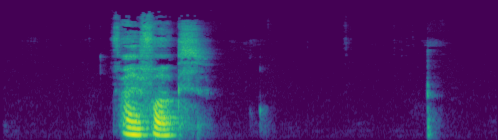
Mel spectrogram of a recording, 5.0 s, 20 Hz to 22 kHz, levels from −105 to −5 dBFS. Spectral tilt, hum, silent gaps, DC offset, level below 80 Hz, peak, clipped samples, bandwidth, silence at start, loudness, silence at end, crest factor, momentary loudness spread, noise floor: -6 dB/octave; none; none; under 0.1%; -66 dBFS; -2 dBFS; under 0.1%; 14 kHz; 1.2 s; -17 LUFS; 3 s; 22 dB; 17 LU; -90 dBFS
